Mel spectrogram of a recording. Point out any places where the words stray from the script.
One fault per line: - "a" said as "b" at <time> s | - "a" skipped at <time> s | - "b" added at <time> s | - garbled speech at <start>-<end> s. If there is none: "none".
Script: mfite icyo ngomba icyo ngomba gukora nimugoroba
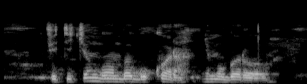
- "icyo ngomba" skipped at 1.3 s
